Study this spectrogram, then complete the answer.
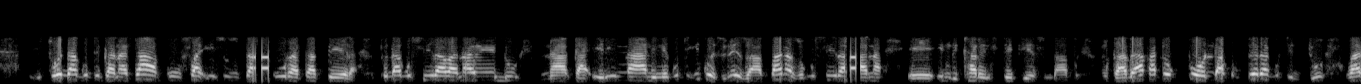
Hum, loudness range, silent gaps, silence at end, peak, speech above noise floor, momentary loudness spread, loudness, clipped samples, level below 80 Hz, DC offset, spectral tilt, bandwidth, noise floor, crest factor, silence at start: none; 2 LU; none; 0 s; -4 dBFS; 25 dB; 14 LU; -20 LUFS; under 0.1%; -82 dBFS; under 0.1%; -8 dB/octave; 3.8 kHz; -45 dBFS; 16 dB; 0.35 s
